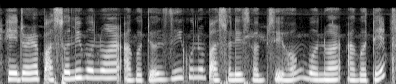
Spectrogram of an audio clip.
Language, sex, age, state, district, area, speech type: Assamese, female, 18-30, Assam, Lakhimpur, rural, spontaneous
